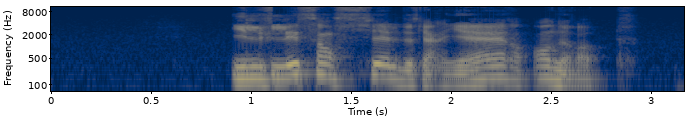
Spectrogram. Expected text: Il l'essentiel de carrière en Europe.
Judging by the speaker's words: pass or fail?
pass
